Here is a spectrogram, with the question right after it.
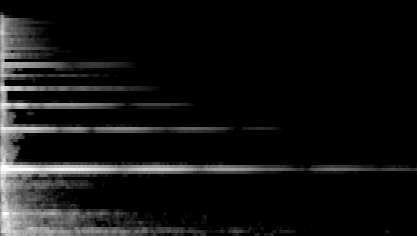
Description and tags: Harpsichord recorded with overhead mics
Harpsichord, instrument, stereo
